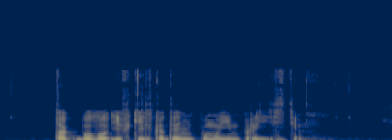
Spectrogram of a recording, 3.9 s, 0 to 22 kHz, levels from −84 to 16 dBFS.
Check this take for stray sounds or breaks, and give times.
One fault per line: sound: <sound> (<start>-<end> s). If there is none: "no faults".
no faults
